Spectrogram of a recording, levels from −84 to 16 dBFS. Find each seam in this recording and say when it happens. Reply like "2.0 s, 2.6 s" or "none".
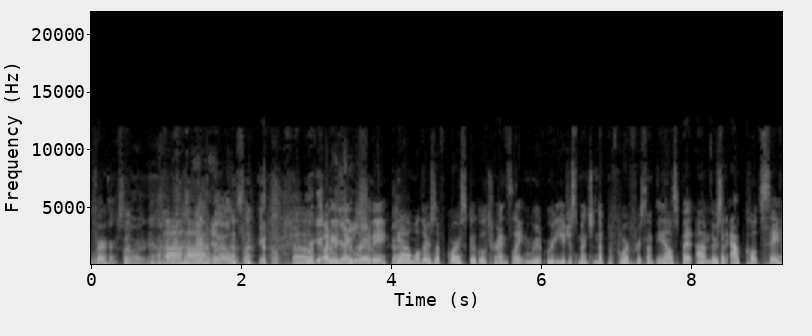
4.0 s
